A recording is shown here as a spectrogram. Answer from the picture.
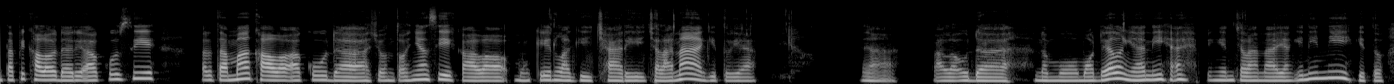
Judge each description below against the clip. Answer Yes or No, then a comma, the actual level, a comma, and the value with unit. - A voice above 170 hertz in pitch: Yes, high, 190 Hz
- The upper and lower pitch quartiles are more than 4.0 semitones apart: No, average, 2.9 semitones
